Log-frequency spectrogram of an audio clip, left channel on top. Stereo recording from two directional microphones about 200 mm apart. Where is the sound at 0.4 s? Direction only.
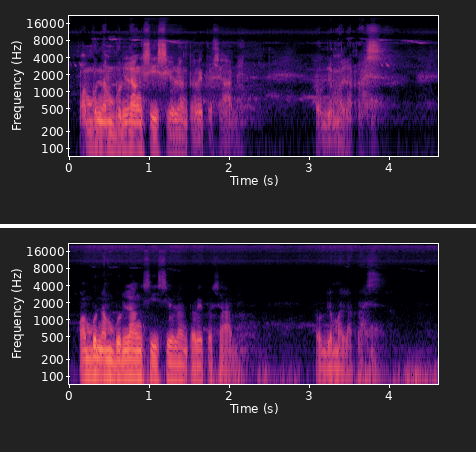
20° right (ahead or behind).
